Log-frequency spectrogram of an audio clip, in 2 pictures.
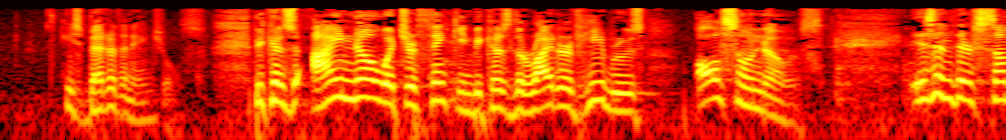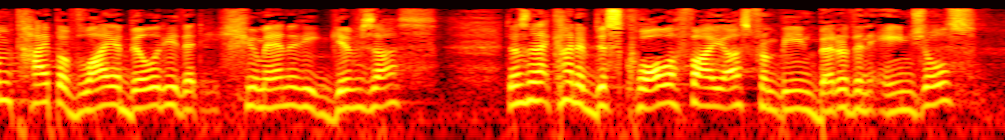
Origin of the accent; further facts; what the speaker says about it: Nebraska, United States; I was a boy growing up in Nebraska, crew cut and all, I had a dilemma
